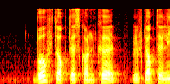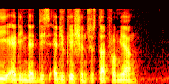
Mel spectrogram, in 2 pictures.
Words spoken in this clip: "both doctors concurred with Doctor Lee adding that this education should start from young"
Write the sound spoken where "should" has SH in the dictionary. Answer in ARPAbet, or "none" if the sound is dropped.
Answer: S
